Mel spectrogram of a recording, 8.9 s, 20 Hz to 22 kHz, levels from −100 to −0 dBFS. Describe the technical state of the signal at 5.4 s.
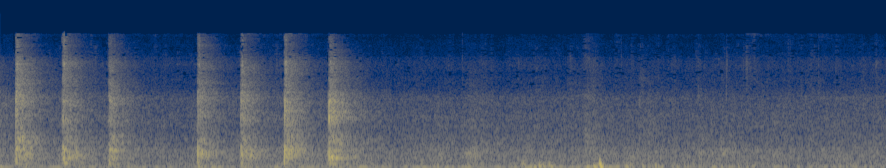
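At 5.4 s the audio carries AAC compression damage that runs through the whole clip. The likely cause is AAC-LC coding at a bitrate that fits about 32 kbps. Starved of bits, the encoder quantises coarsely and discards everything above 9.9 kHz, leaving the sound plainly dull and smeared.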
